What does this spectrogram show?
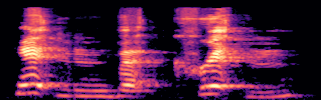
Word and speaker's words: Crittenden: Crittenden. But that's quite right. Yeah, pronounced the way it's spelled.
